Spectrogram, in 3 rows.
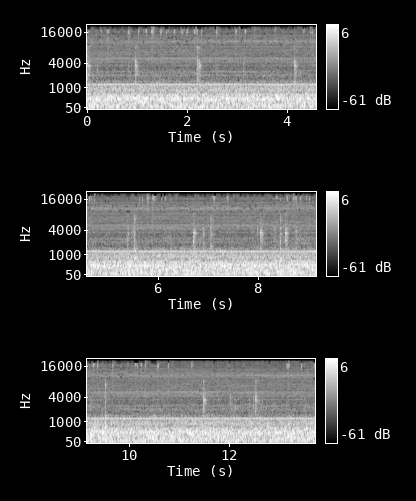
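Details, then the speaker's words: Newer-revision base PS5 running PS4 games (Gems of War), with fan noise measured in the high 40s. Soft, steady airflow hiss with a faint thin high tone and odd light ticks; the fan runs at light load. Coil whine appears in pause menus. "well as you can hear the fan has come on on this space PS5 the newer version going into the high 40s"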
